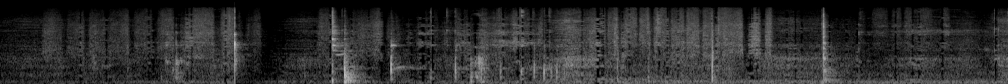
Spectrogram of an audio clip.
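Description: A cloth rubs along a wooden handle.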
